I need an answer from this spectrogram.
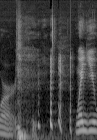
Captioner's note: giggling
